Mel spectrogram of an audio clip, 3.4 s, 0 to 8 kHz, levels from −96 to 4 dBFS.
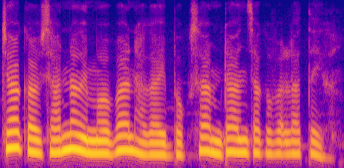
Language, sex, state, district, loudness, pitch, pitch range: Wancho, female, Arunachal Pradesh, Longding, -12 LUFS, 180 Hz, 170-200 Hz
